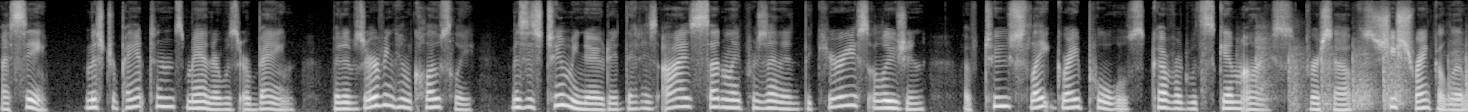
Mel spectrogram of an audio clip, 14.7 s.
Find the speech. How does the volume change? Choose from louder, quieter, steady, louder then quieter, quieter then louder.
steady.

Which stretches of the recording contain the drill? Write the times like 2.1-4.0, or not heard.
not heard.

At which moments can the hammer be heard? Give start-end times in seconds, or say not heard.
11.8-14.6.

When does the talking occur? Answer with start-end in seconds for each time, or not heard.
0.0-14.6.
